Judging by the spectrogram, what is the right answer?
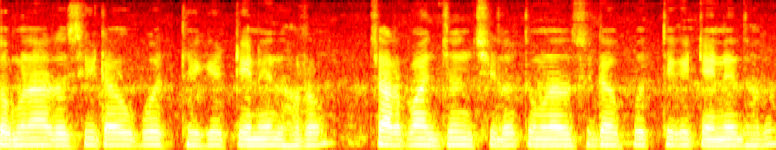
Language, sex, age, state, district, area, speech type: Bengali, male, 30-45, West Bengal, Paschim Medinipur, rural, spontaneous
